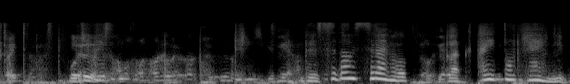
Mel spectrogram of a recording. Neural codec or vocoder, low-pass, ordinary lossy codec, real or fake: codec, 16 kHz, 1 kbps, FreqCodec, smaller model; 7.2 kHz; none; fake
